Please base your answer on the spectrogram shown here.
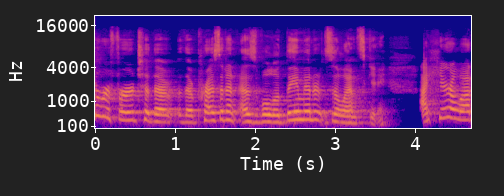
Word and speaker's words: Volodymyr: And so I also hear people say Volodymyr, which makes him sound a little bit like Voldemort. So I would say Volodymyr. So if you can put that accent on the D, then you'll be a little bit closer.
